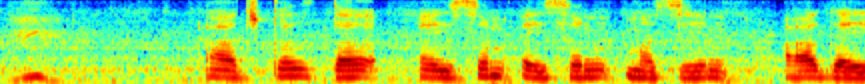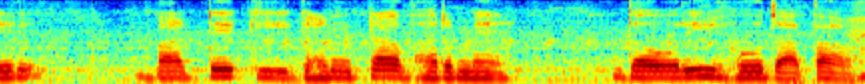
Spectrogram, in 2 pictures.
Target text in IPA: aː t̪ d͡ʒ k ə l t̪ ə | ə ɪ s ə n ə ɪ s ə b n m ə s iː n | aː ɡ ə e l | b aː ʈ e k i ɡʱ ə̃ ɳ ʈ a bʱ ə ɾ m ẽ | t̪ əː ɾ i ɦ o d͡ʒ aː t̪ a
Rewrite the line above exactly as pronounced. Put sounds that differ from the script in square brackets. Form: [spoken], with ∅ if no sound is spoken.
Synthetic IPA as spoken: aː [∅] d͡ʒ k ə l t̪ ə | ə ɪ s ə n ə ɪ s ə [∅] n m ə s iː n | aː ɡ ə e l | b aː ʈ e k i ɡʱ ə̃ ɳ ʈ a bʱ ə ɾ m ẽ | [d̪] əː ɾ i ɦ o d͡ʒ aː t̪ a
